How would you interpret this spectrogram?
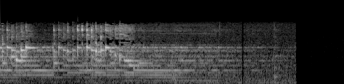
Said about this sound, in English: I have my phone going off. I'm sorry about that.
